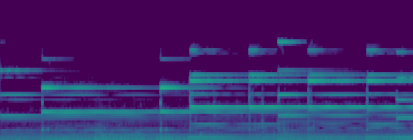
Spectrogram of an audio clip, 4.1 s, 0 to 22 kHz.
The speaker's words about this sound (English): This is called our Animated Symphony. It's got five settings on it with 50 songs to be played. So all on bells.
